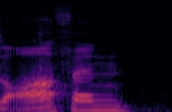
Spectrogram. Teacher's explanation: The T is usually dropped in American English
